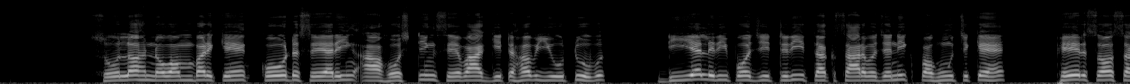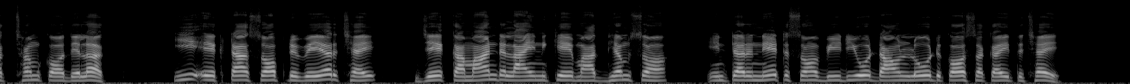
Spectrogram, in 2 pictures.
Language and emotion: Maithili, neutral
